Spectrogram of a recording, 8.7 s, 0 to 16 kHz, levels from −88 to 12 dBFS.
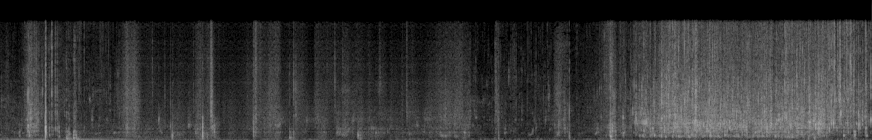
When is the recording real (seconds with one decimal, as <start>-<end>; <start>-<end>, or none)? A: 0.0-1.2; 4.7-8.7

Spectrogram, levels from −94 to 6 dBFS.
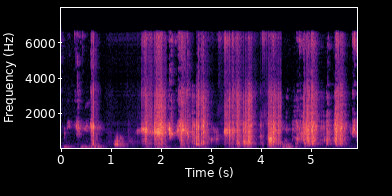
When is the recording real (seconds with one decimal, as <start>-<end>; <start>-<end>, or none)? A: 0.0-0.9; 2.1-2.8; 4.4-5.9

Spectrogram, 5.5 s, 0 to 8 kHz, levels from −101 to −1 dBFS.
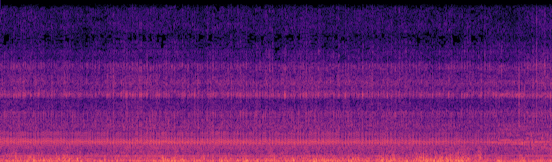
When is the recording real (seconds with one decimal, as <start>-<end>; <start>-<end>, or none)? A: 0.0-4.9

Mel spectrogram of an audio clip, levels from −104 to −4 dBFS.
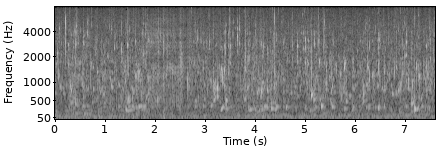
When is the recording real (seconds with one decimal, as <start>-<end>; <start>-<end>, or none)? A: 0.0-1.9; 2.7-7.6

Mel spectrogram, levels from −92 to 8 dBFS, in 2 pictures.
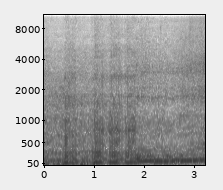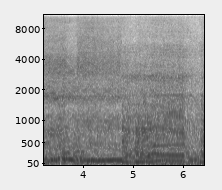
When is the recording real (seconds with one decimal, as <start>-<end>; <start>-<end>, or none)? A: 1.9-2.5; 4.6-6.4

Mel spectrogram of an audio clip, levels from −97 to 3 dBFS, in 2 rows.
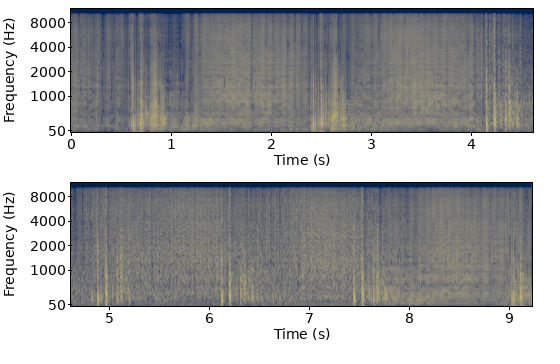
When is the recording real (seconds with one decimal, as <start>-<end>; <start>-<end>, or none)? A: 4.1-7.8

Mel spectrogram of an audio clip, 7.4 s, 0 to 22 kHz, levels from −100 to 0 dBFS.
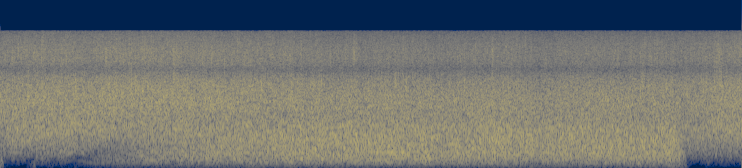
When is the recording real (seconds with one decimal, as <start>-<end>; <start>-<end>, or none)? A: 0.0-7.4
